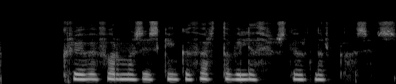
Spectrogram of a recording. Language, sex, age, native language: Icelandic, female, 18-19, Icelandic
